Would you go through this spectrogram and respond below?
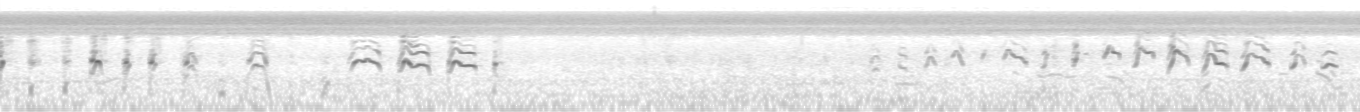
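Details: Shih Tzu puppy, happy and excited at seeing a sika deer, gives bursts of high, whining yelps mixed with short sharp barks, rapid and uneven, then a quiet spell before another run of yelps, over a steady hiss.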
